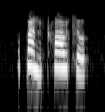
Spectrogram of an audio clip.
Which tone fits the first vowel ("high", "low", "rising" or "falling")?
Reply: falling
